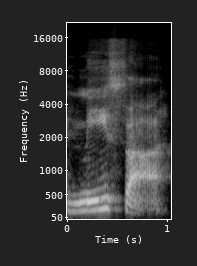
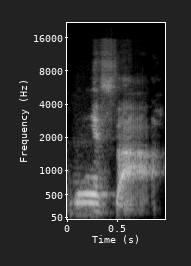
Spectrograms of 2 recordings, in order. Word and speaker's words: mesa: I was just like, because I think I said misa instead of mesa. It's yeah. I was like, it's the same thing. And she's like, Mom, you have to say it like the Spaniards.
